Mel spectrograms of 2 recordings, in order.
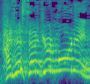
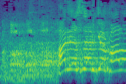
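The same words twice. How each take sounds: First: Higher, indignant protest; a touch of offended wife; wife defending herself. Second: Much higher, laughing half-shout; exasperated wife. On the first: Wife protesting to grumpy husband, mildly indignant. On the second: Wife repeating herself to grumpy husband, exasperated half-shout. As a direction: throw it up in exasperation. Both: Retold or imitated. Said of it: "You know?".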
